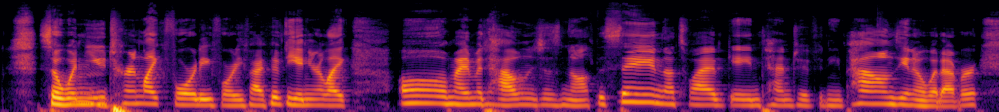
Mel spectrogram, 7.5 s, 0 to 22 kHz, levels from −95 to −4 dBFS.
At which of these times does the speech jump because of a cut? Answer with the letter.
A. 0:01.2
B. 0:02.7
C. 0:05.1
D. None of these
D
